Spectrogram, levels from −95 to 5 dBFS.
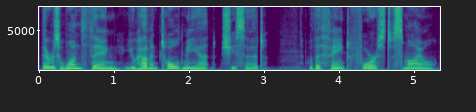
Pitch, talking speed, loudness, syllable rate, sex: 195 Hz, 180 wpm, -19 LUFS, 4.6 syllables/s, female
